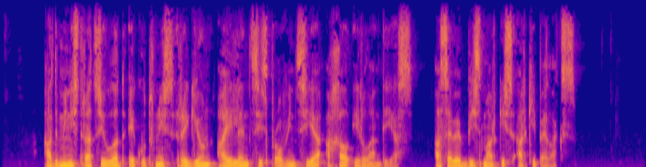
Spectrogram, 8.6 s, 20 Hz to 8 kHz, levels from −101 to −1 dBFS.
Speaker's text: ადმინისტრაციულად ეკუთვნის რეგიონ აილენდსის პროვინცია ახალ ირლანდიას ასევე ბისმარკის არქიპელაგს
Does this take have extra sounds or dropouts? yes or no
no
